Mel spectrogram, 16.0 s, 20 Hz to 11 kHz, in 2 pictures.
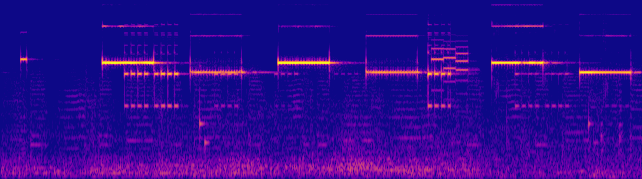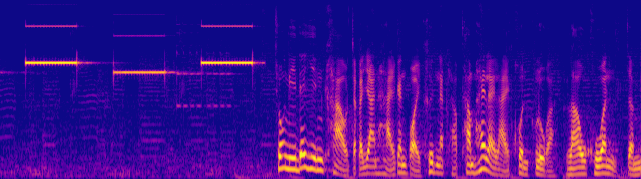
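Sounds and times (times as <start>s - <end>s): bike alarm siren beeping: 1.2s - 11.4s
rapid electronic chirping: 1.3s - 11.5s.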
